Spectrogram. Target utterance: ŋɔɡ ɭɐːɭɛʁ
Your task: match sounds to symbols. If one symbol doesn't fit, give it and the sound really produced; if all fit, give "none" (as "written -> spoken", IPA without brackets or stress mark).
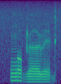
ʁ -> ɡ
